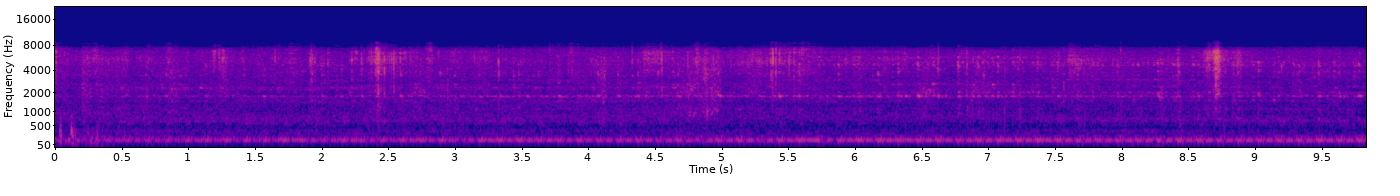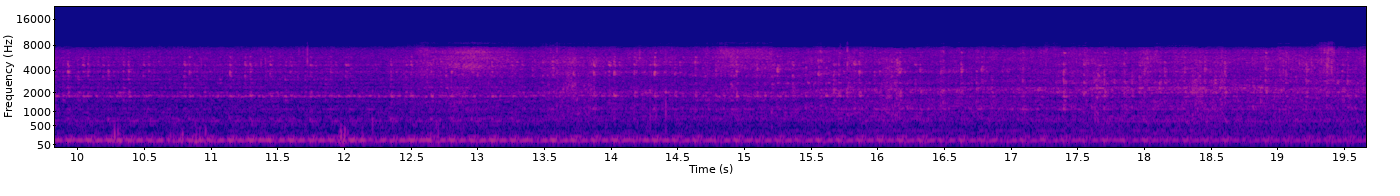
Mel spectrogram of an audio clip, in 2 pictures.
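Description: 1954 Oldsmobile Super 88's 324 cubic-inch V8 idling steadily with an even, low purr.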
